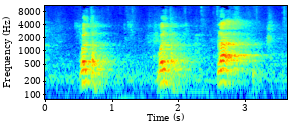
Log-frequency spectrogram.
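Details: Jack Russell Terrier, 180 days old, barking on command during trick training indoors: three sharp single barks roughly a second apart, each quickly fading, in a quiet room.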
